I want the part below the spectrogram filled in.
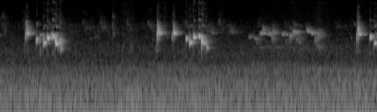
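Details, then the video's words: Bulbul, described as raw and singing for the first time, delivering short bursts of rich whistled, warbling notes that rise and fall, with phrases repeating about every two to three seconds over a soft low background hum. "تغريد الابتر خام اول فتحـه له"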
